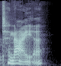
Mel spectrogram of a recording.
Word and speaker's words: Tenaya: T-E-N-A-Y-A. – Tenaya? – Or Tenaya.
